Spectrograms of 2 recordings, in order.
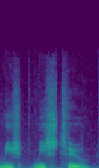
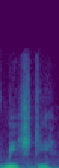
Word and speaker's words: Michti: the cosplayer was saying Michtu. They were saying Michtu instead of Michti.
